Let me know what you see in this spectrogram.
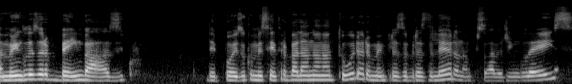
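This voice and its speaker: A normal speaking voice with fairly even intonation, dry and close with no echo. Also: woman. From Brazil. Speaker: alumna, sustainability professional. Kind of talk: online talk to students. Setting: video call.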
